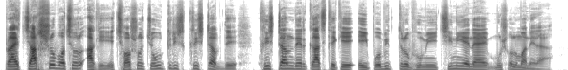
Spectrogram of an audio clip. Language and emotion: Bengali, neutral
